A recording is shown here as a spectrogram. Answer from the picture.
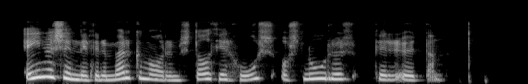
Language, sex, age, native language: Icelandic, female, 18-19, Icelandic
